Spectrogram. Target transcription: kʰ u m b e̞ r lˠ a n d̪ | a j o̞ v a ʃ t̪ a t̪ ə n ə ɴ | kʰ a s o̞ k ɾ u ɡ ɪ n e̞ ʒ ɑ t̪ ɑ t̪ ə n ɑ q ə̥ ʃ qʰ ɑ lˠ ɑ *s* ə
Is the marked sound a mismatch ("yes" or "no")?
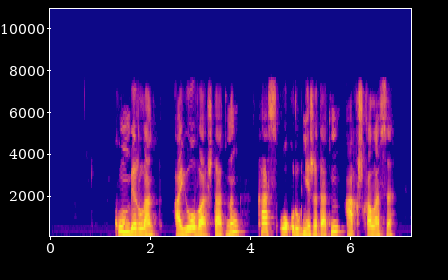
no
